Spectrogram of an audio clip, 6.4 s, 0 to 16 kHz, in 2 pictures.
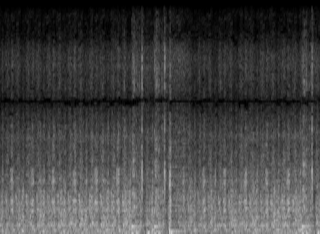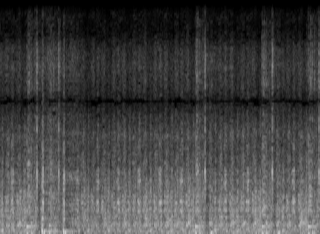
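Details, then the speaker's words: John Deere 1.5 hp hit-and-miss gas engine, started easily next day with fuel valve open about three turns, water now in hopper: slow spaced firing beats over steady clatter, little smoke; running normally. "look at that back hard and running nice"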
